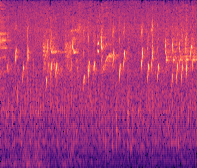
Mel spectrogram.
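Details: Goldfinch singing a quick, jumbled twitter of clipped high notes in small groups, punctuated by brief sliding whistles, fairly loud against a soft low rumble.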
